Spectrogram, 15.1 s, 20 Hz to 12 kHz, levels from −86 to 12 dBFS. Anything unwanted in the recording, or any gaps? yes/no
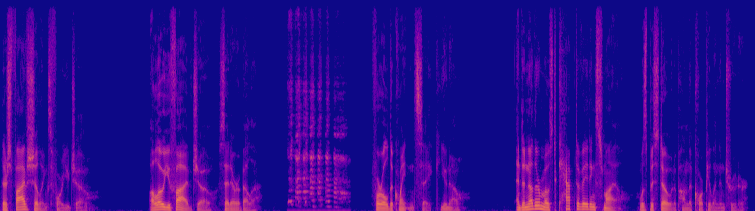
yes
